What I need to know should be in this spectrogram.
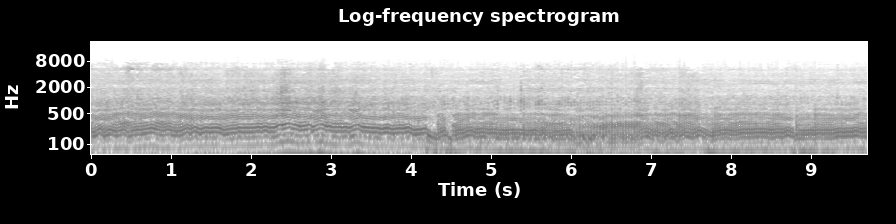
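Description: A dirt bike engine revs loudly up close, changing pitch as it climbs.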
